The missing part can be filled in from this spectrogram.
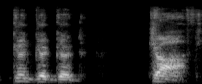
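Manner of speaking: usual speaking voice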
